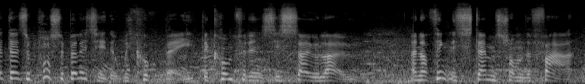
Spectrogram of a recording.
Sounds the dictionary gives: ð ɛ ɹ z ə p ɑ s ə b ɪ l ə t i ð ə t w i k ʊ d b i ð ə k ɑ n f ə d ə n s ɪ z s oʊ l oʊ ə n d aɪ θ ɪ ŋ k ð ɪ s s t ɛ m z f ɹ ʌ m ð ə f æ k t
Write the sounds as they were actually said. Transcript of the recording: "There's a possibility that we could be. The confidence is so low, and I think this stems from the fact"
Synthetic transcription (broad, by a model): ð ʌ z ə p ɑ s ə b ɪ l ə t i ð ə t w i k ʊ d b i ð ə k ɑ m f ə d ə n s ɪ z s oʊ l oʊ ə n aɪ θ ɪ ŋ k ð ɪ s s t ɛ m z f ɹ ʌ m ð ə f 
